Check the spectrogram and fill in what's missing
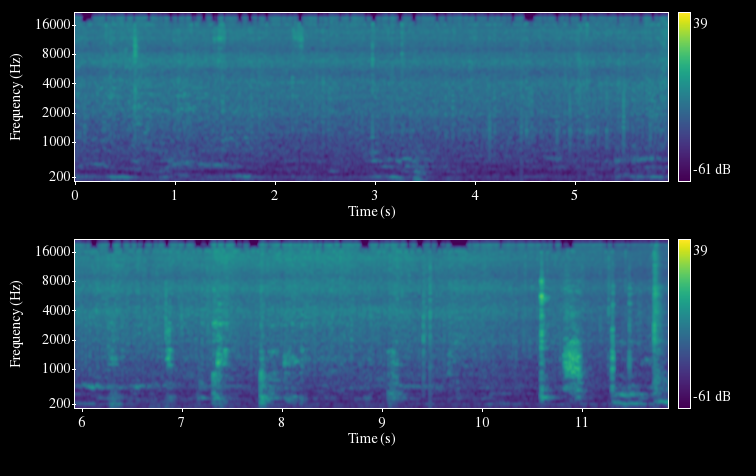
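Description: Peas are stirred and fried in a pan, giving a soft, steady sizzle broken by scraping, clattering strokes of a spoon that grow more frequent and louder toward the end, close by with no talk.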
